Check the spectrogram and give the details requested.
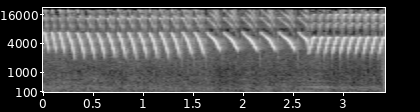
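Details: Canary training song: a fast series of about thirty loud downward-swept whistled notes, steady in rhythm, shifting briefly in pitch near the end.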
